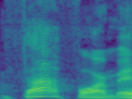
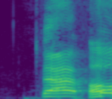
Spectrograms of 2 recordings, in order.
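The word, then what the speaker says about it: Phat Farm: Fat Farm. It's Fat Farm. – It's Fat Farm? – P-H-A-T. Fat Farm.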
